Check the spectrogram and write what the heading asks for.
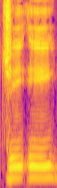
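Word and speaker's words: ge (γῆ): All the world comes from the Greek word ge, pronounced G-E, ge, and it means the inhabitants of the earth.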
